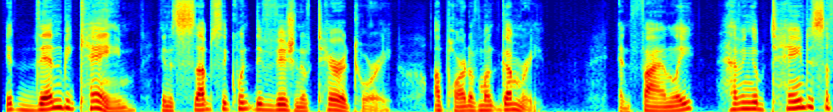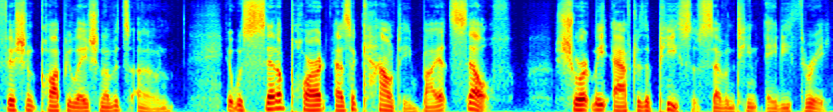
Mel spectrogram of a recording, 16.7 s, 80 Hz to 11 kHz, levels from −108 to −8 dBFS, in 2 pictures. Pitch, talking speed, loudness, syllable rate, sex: 125 Hz, 145 wpm, -19 LUFS, 5.1 syllables/s, male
